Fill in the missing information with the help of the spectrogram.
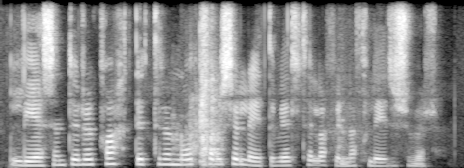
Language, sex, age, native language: Icelandic, female, 20-29, Icelandic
